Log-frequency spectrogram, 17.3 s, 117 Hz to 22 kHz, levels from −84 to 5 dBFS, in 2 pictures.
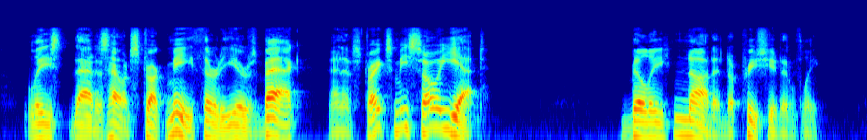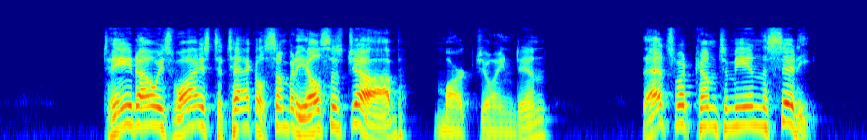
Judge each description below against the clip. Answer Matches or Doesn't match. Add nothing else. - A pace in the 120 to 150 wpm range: Matches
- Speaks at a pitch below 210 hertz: Matches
